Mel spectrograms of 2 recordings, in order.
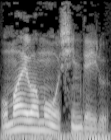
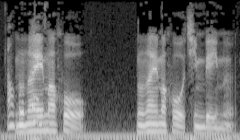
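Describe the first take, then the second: First: It is said with natural Japanese intonation. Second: It is said with a foreign-sounding intonation. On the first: The meaning is fully understood in Japanese. "日本語で成立してるから" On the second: The words sound like a different language. "このイントネーションだけで、全く別な言葉"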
